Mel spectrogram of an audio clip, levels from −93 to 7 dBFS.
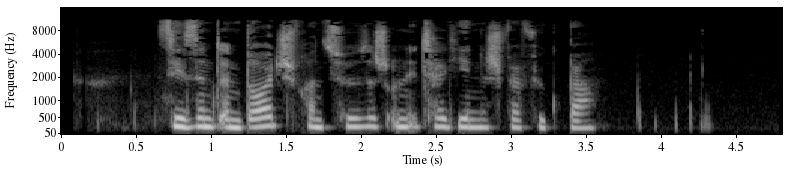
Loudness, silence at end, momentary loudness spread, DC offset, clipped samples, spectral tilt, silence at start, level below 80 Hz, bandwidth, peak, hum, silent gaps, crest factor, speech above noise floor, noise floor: -24 LUFS; 1.25 s; 11 LU; under 0.1%; under 0.1%; -4 dB/octave; 0.65 s; -78 dBFS; 11.5 kHz; -6 dBFS; none; none; 18 dB; 36 dB; -60 dBFS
